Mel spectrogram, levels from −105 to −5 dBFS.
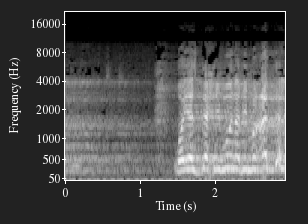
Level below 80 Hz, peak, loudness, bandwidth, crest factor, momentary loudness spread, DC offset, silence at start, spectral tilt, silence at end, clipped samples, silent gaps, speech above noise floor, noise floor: -54 dBFS; -2 dBFS; -16 LUFS; 9.8 kHz; 16 dB; 13 LU; 0.3%; 0 s; -3.5 dB/octave; 0 s; under 0.1%; none; 30 dB; -46 dBFS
